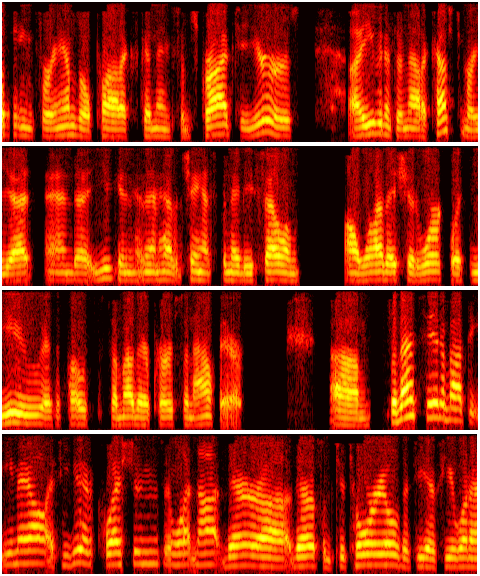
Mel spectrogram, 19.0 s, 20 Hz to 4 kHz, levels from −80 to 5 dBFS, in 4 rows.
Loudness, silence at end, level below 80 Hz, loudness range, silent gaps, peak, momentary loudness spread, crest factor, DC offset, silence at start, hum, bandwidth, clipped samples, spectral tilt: -20 LUFS; 0 s; -62 dBFS; 3 LU; 3.00-3.09 s, 5.09-5.15 s, 7.76-8.16 s, 12.00-12.35 s, 12.70-12.78 s, 13.22-13.30 s; -2 dBFS; 9 LU; 18 dB; under 0.1%; 0 s; none; 4 kHz; under 0.1%; -10.5 dB/octave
